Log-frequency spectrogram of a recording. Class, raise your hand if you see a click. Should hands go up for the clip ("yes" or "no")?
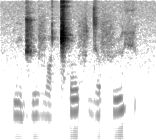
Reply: yes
